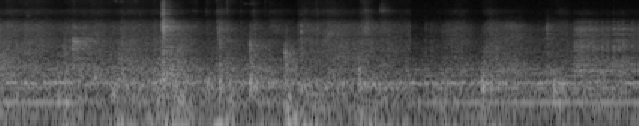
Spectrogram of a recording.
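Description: A few scattered soft knocks and clicks of footsteps and movement in a quiet room, over a low steady hum of room tone.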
